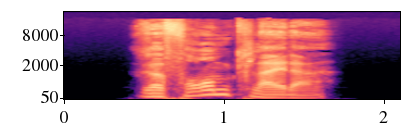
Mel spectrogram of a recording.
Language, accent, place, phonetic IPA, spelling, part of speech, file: German, Germany, Berlin, [ʁeˈfɔʁmˌklaɪ̯dɐ], Reformkleider, noun, De-Reformkleider.ogg
- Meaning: nominative/accusative/genitive plural of Reformkleid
